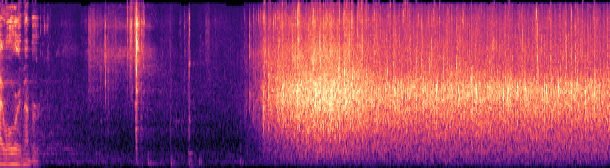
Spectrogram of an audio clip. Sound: applause

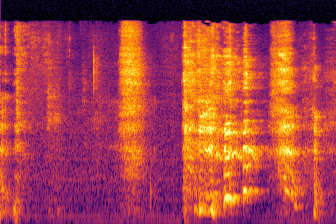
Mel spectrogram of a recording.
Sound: bursts into laughter

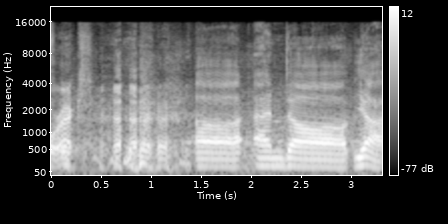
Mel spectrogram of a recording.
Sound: laughs

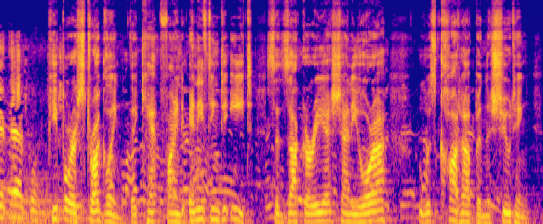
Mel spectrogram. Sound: speaking alternate language

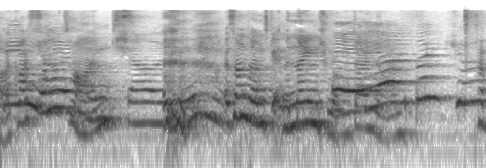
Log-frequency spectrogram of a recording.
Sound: laughs

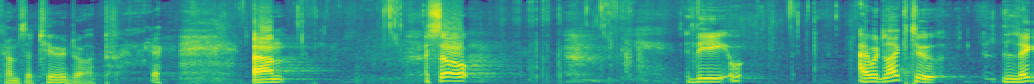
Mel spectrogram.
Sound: laughter

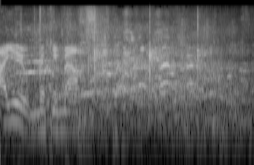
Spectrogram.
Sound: audience laughing

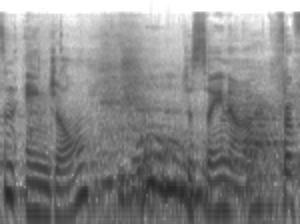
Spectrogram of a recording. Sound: laughter

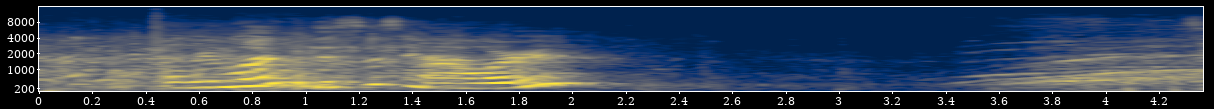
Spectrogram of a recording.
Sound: audience woos

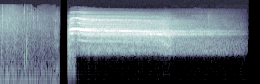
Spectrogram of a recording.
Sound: bird call

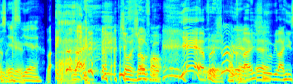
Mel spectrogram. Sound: all laughing

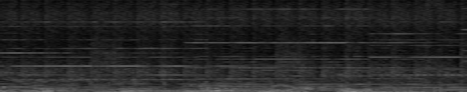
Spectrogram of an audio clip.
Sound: gross groaning

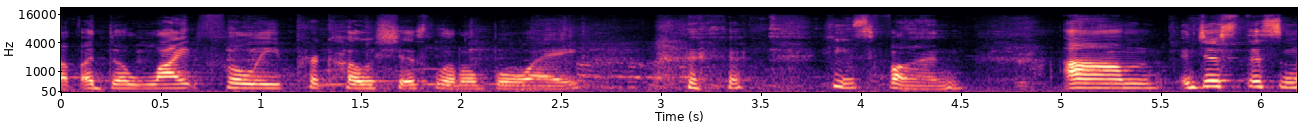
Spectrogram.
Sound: laugh

